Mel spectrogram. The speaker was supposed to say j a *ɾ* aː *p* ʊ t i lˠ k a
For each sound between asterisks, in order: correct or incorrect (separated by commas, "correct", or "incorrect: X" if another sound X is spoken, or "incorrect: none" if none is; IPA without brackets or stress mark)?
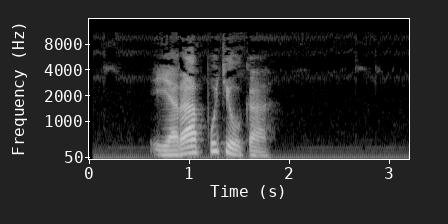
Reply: correct, correct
